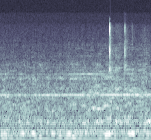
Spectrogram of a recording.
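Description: Near silence: room tone, with two faint, sharp clicks close together near the end.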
